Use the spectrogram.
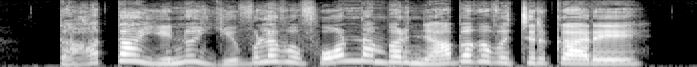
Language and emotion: Tamil, surprised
